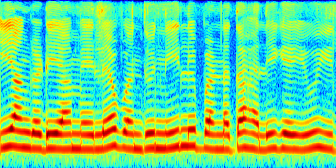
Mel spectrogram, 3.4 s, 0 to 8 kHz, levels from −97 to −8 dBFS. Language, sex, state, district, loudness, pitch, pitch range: Kannada, female, Karnataka, Bidar, -16 LUFS, 240 Hz, 235-250 Hz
